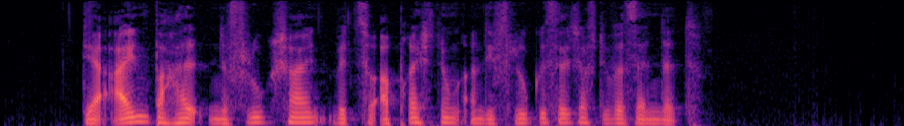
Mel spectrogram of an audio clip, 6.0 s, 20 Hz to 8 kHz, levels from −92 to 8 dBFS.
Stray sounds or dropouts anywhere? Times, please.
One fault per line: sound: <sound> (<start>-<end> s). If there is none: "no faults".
no faults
